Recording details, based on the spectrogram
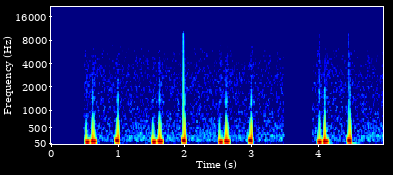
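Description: Regular low heartbeat near 60 a minute; a soft extra sound falls just before the first sound of each beat, a fourth heart sound (S4 gallop).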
